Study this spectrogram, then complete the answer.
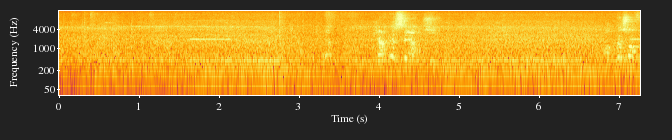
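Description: A bus rattles and creaks as it rolls along.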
